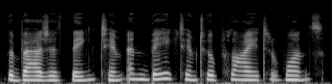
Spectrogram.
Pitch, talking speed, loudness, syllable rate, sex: 210 Hz, 215 wpm, -19 LUFS, 5.2 syllables/s, female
